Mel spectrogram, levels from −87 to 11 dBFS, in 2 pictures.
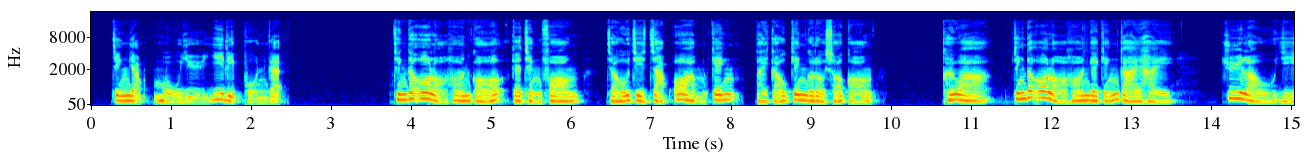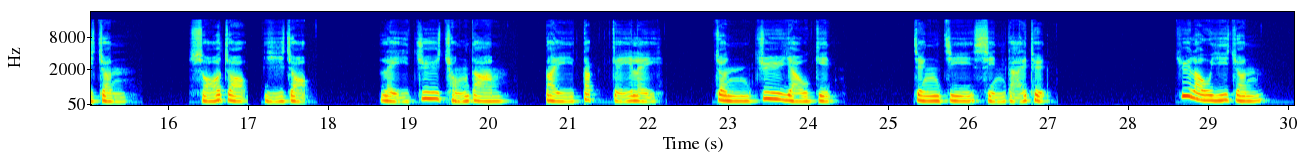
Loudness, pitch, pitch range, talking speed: -19 LUFS, 160 Hz, 150-180 Hz, 140 characters per minute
